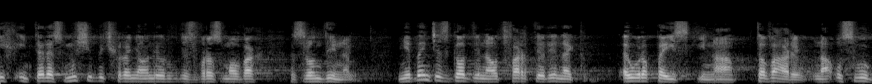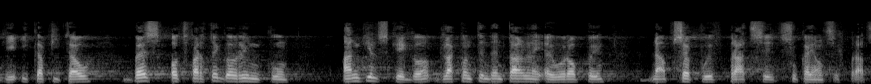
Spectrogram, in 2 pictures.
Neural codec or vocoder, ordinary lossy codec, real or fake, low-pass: none; none; real; none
